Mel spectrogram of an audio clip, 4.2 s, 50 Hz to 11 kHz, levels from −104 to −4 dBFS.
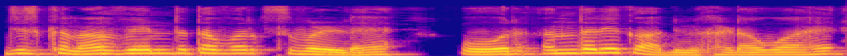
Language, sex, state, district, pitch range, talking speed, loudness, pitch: Hindi, male, Uttar Pradesh, Saharanpur, 145-205 Hz, 100 wpm, -14 LUFS, 175 Hz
